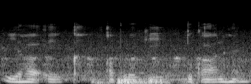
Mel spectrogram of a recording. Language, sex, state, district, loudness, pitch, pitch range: Hindi, male, Maharashtra, Gondia, -17 LUFS, 120 Hz, 115-120 Hz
